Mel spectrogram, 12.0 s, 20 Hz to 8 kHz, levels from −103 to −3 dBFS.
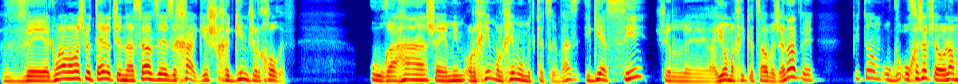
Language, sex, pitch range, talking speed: Hebrew, male, 155-210 Hz, 155 wpm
